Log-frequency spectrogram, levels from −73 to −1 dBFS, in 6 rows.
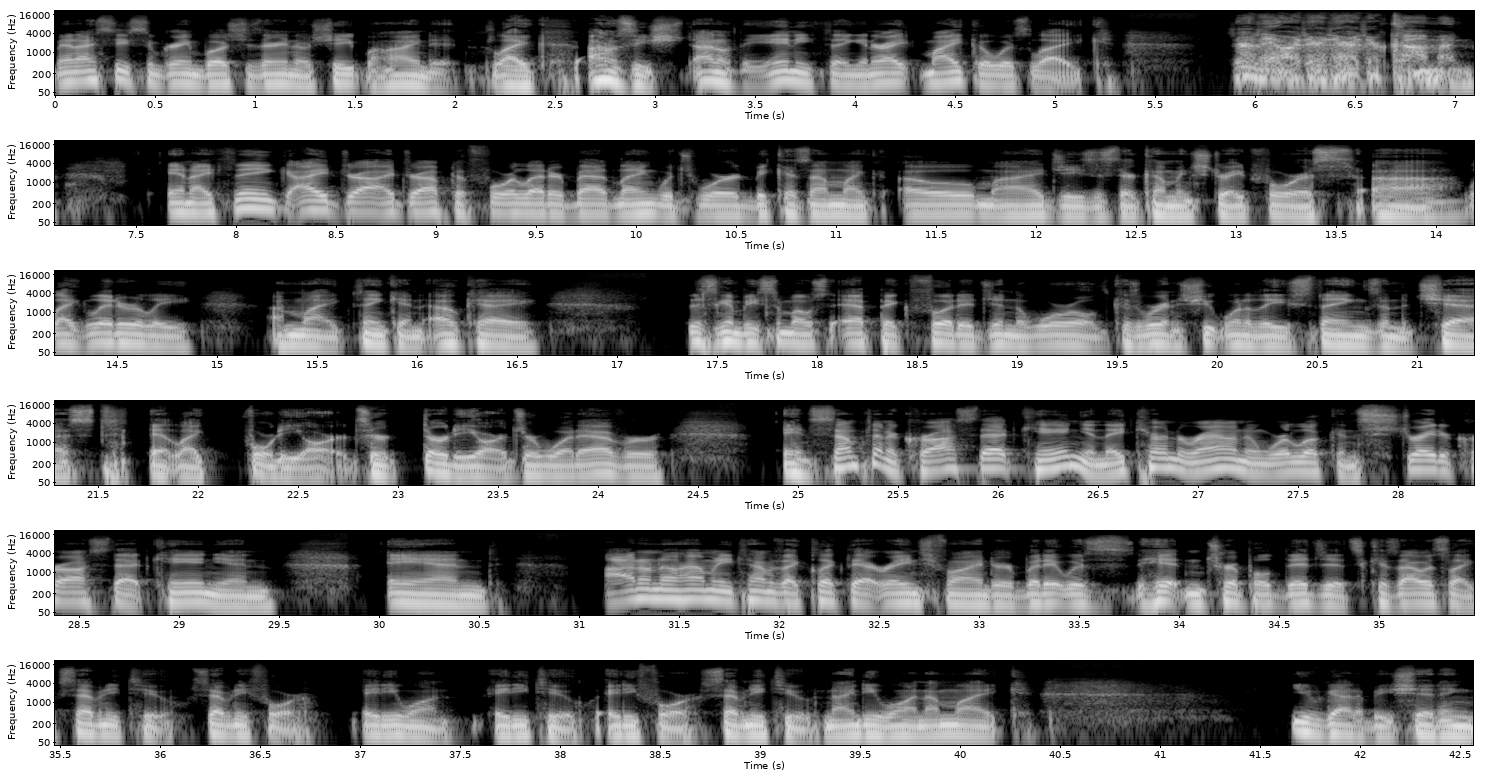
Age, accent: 40-59, American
